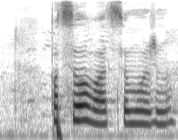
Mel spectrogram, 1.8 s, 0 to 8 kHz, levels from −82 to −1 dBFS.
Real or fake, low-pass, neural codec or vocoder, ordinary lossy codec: real; none; none; none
